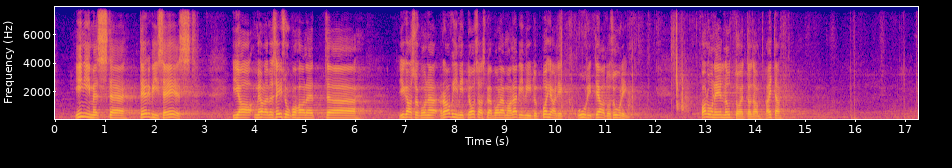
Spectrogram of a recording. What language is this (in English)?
Estonian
